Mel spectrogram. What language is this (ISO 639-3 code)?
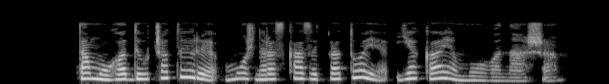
bel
